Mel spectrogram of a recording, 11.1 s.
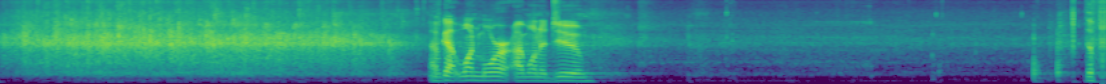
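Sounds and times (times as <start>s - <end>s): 
crowd clapping: 0.0s - 4.8s
speech: 4.4s - 6.1s.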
